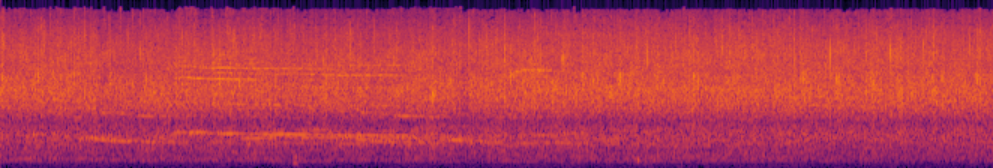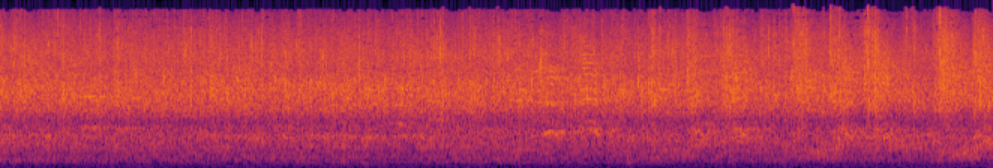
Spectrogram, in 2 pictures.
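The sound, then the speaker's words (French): A large crowd in Washington applauds steadily as the American president advances through the crowd toward the stage shaking hands, on a fine-weather evening; a dense continuous clatter of clapping with scattered cheers and whistles rising over it, sustained for the whole stretch without letting up. “vous suivez l'avancée du président américain qui s'avance vers l'estrade à travers ce bain de foule en serrant les mains.”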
